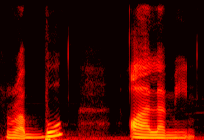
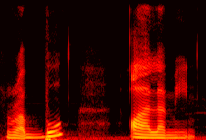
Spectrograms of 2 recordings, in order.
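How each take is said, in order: First: The two words are said separately, hamza sounded. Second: The same.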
